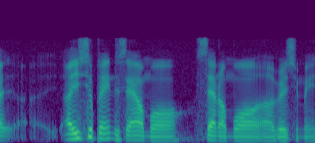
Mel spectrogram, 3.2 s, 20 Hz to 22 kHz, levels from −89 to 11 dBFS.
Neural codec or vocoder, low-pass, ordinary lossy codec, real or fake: none; 7.2 kHz; none; real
